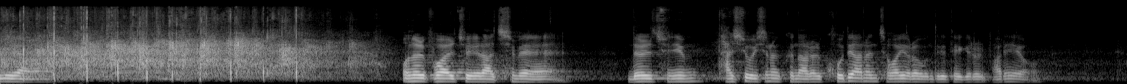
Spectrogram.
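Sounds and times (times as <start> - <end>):
audience applauding: 0.0 - 4.0
speech: 0.2 - 0.4, 4.1 - 10.5.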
